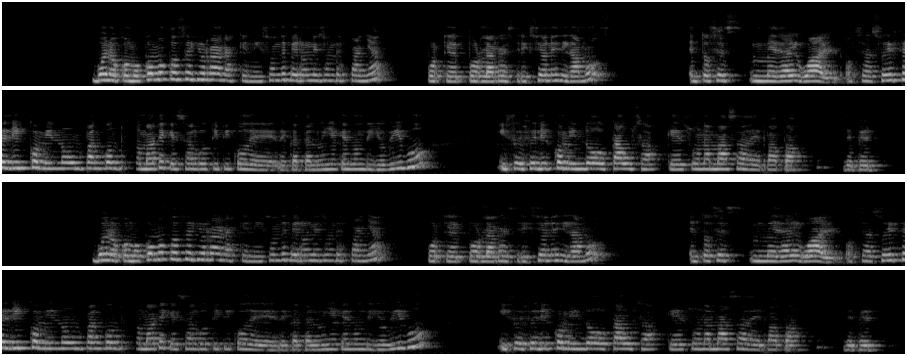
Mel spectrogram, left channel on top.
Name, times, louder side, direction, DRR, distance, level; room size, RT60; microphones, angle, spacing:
voice 1, 0.9-3.8 4.3-6.0 6.9-13.3 14.0-17.7, left 3 dB, 55° left, 1.5 m, -30 dB
9.5 x 6.8 x 2.6 m
head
